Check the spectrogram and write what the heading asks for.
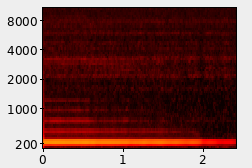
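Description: Armenian duduk holding one long, low, soft note, steady in pitch, that starts to fade near the end as the phrase closes.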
